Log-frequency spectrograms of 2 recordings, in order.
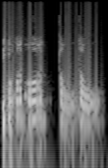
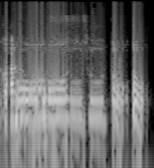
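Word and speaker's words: おっと: Ini akan jadi oto. Oto. Bukan o suto. Bukan o suto. Nah, itu salah. Benernya oto.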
